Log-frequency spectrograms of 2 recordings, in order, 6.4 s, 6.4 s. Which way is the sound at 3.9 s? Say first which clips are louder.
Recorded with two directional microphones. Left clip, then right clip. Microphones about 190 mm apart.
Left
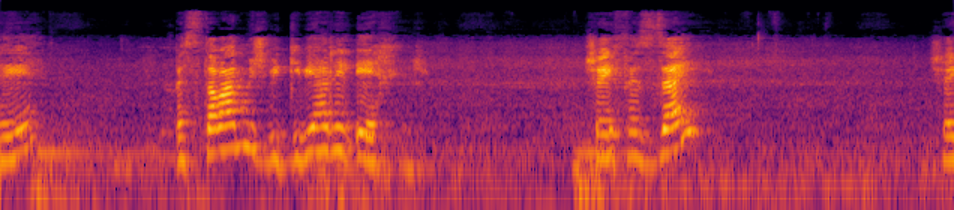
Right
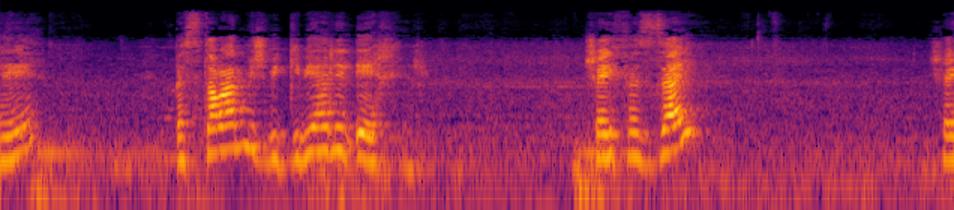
Left 4 dB; 15° right (ahead or behind).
